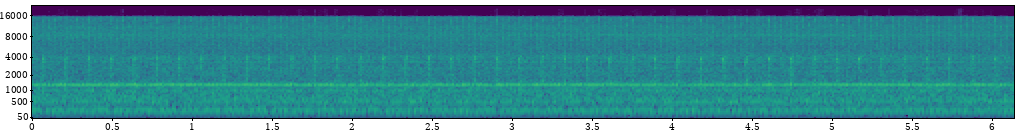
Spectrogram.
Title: Работа двигателя Polo Sedan. Стук поршней.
